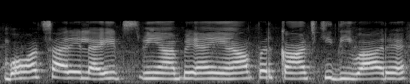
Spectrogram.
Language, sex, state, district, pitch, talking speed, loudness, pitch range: Hindi, female, Odisha, Sambalpur, 270 Hz, 190 wpm, -12 LUFS, 265-295 Hz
